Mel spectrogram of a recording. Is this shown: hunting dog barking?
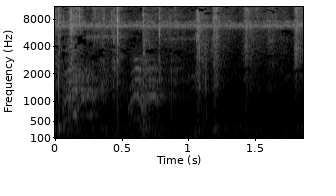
yes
